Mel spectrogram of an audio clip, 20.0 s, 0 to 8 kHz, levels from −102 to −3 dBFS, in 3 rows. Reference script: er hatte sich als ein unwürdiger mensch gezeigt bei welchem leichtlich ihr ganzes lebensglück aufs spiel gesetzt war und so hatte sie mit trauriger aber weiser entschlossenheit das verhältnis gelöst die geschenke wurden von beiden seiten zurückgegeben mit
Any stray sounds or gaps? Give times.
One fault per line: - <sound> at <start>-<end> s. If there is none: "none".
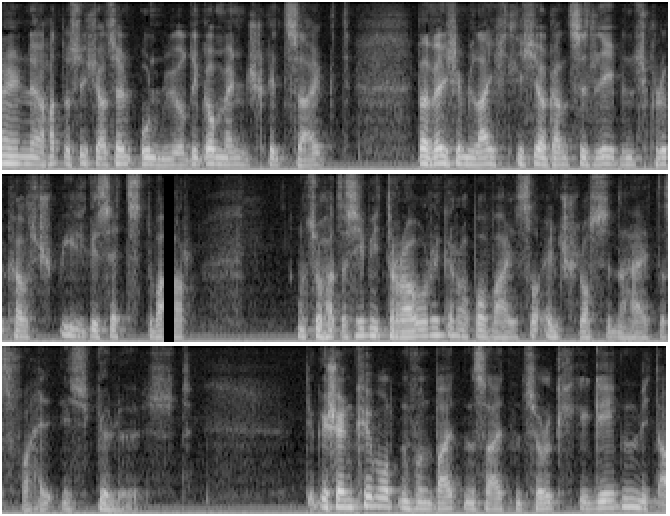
- dropout at 8.3-8.4 s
